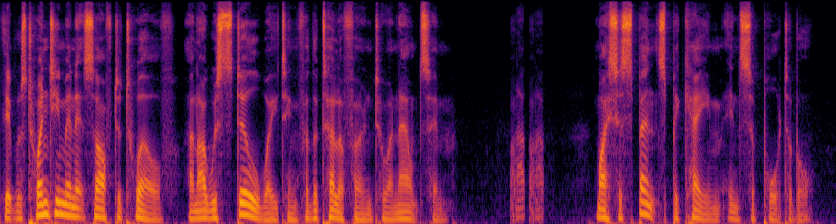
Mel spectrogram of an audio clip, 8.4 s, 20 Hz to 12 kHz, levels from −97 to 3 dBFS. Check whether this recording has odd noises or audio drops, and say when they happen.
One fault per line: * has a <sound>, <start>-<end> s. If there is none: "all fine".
* has a laugh, 5.1-5.4 s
